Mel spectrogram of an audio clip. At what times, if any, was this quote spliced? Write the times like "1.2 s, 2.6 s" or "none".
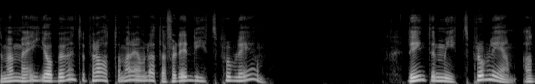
none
